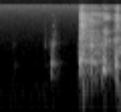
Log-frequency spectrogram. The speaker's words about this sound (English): I'm sorry, my cough button once again doesn't seem to be working.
